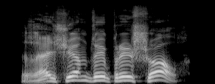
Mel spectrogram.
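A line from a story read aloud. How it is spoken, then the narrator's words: Booming, loud question. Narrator (Russian): зычным голосом спросил он, легко перекрыв шум людей за спиной Крысолова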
